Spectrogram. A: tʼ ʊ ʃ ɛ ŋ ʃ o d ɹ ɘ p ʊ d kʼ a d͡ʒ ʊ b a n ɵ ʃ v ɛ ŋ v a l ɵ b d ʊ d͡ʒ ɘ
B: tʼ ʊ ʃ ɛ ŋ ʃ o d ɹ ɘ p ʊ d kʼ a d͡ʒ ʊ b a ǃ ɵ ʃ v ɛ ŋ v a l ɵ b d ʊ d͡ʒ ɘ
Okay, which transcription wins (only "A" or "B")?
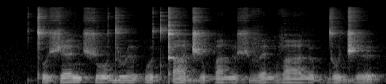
A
